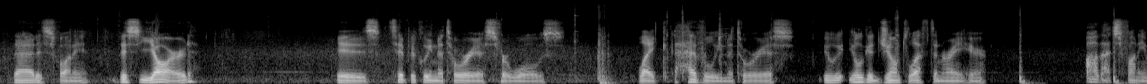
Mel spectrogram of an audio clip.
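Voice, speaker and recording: A man with a deep, low voice and a Boston accent talks through a calm gameplay session. He thinks out loud in an easygoing way and laughs lightly at his own slips. A faint hiss sits under the recording. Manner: laid-back, musing aloud, chuckles at himself. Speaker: gaming channel host. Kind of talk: casual relaxed gameplay commentary.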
